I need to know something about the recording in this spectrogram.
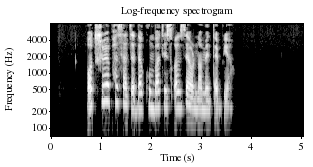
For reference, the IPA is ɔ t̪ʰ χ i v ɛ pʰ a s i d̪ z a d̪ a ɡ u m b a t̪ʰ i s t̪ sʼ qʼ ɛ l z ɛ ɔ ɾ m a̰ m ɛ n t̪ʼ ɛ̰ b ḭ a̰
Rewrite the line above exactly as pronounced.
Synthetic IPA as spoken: ɔ t̪ʰ χ i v ɛ pʰ a s a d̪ z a d̪ a ɡ u m b a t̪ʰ i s t̪ sʼ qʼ ɛ l z ɛ ɔ ɾ n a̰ m ɛ n t̪ʼ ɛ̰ b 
